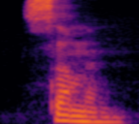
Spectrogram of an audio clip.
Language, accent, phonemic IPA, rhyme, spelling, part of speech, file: English, US, /ˈsʌmən/, -ʌmən, summon, verb / noun, En-us-summon.ogg
- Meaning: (verb) 1. To call people together; to convene; to convoke 2. To ask someone to come; to send for 3. To order (goods) and have delivered 4. To rouse oneself to exert a skill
